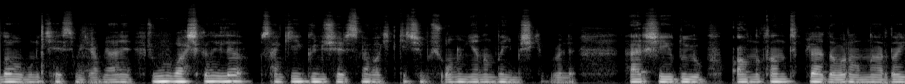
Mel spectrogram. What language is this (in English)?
Turkish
